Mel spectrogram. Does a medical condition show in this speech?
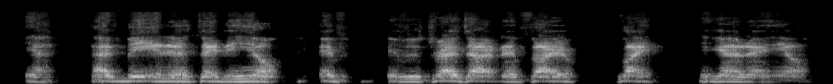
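Yes: ALS/MND.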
